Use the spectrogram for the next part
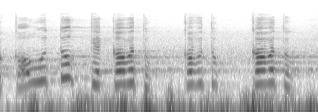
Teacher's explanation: ગૌરી ઉની જગ્યાએ વ સંભળાય છે.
